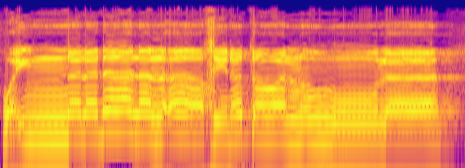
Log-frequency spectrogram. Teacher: نون مشدد غنہ ہوگا، غنہ کی مقدار 1 الف ہے۔ وَإِنَّ لَنَا، الف مدہ، الف ہمیشہ مدہ ہوتا ہے، الف سے پہلے ہمیشہ زبر ہوتا ہے، الف مدہ کو 1 الف کے برابر کھینچ کر پڑھیں گے۔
